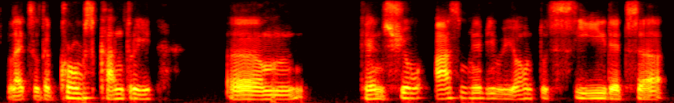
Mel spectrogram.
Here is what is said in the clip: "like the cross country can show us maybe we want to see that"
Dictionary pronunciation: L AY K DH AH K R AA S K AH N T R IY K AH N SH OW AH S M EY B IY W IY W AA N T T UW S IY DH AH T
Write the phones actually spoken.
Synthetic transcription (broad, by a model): L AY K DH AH K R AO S K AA N T R IY K AH N SH OW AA S M EY B IY W IY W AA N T T UW S IY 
